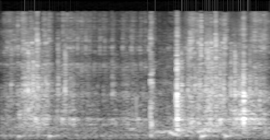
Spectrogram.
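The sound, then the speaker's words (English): A hydrogen engine being given a practice pull-start by its rope with the hydrogen not turned on, so it does not fire: a few seconds of rapid mechanical whirring and clattering, with sharp clicks near the end, and no engine catching. “I'm going to just get a hold of this rope here and do a practice pull so you can see what we're going to do.”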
